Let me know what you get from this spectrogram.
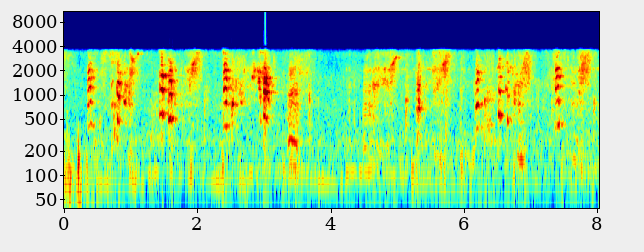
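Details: American Pit Bull Terriers at work, a long run of gruff, harsh barks in quick clusters, loudest near the third second, then a steadier string of quieter barks.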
